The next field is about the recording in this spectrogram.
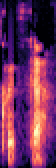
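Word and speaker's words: coibche: So, they would get married and he would pay the bride price, the quivka. Mm-hmm. Okay. Quivka is how you say it? Yeah. Okay, quivka. Okay. Yeah, it's C-O-I-B-C-H-E, but it's pronounced quivka.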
